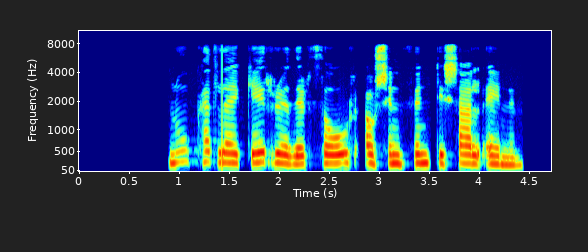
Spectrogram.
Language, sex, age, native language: Icelandic, female, 40-49, Icelandic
